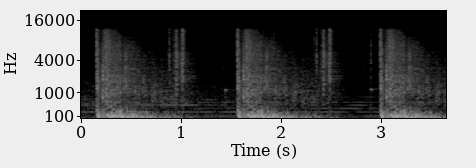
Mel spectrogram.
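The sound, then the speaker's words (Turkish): Three loud rifle shots, fired into the air by a young man with a rifle coming out of a real estate office, ring out at evenly spaced intervals. Each is a sharp crack followed by a long rolling echo, with no voices. “Emlakçıdan elinde tüfekle çıkan bir genç bu kez havaya ateş açtı.”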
